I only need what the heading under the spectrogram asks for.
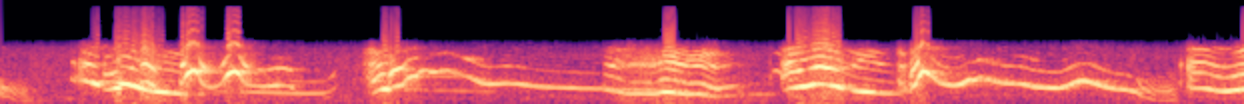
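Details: Female Brussels Griffon, two years old, called Addy, reacting to high-pitched howls with rich, wavering howls. Each howl slides downward, interrupted by quick yelps, in several outbursts over a few seconds.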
